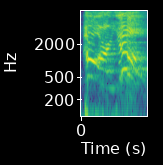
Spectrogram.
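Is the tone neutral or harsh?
harsh. It is asked in a harsh, upsetting tone.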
